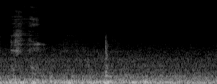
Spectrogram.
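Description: Steady low rumble of a car's engine and tyres, heard from inside the cabin while driving at road speed, with a brief click about a second in.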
